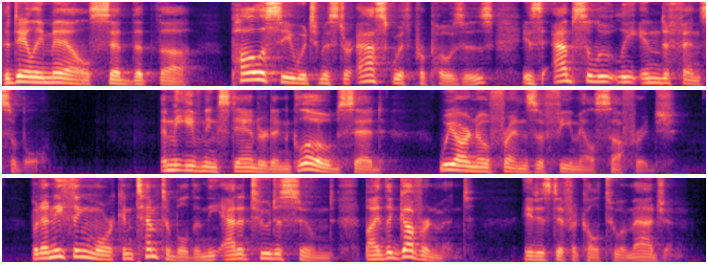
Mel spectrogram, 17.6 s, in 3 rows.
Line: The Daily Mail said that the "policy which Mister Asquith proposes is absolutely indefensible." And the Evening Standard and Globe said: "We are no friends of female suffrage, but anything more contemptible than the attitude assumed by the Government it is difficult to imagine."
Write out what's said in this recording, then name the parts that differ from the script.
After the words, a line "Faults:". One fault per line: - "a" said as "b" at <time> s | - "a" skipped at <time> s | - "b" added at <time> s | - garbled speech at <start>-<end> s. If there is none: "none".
The Daily Mail said that the "policy which Mister Asquith proposes is absolutely indefensible." And the Evening Standard and Globe said: "We are no friends of female suffrage, but anything more contemptible than the attitude assumed by the Government it is difficult to imagine."
Faults:
none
